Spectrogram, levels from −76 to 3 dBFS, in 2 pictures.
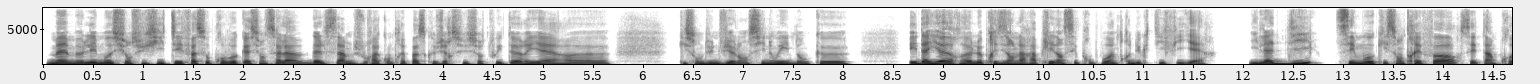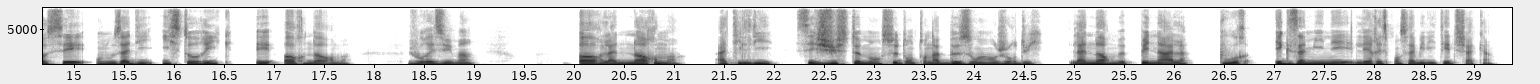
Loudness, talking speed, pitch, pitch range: -18 LUFS, 175 wpm, 165 Hz, 155-185 Hz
